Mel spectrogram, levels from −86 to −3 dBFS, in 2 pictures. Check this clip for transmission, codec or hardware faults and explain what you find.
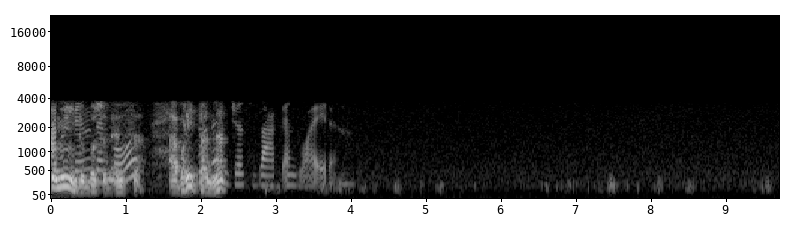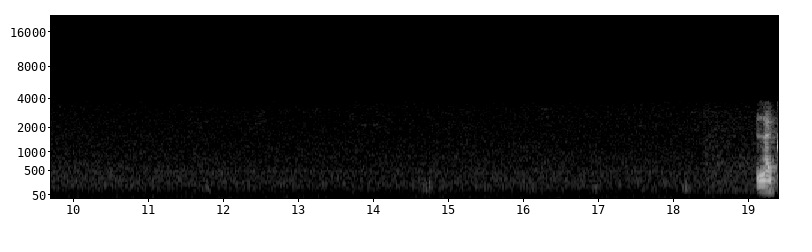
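No transmission, codec or hardware faults can be heard in the speech. The G.711 telephone coding is working as intended, holding the sound to a line band of roughly 150 Hz to 3.5 kHz with nothing above 3.8 kHz.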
